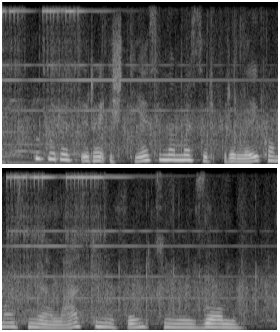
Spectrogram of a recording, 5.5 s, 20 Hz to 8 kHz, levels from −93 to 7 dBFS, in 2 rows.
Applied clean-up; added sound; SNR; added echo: none; Applause + Telephone; 12 dB; none.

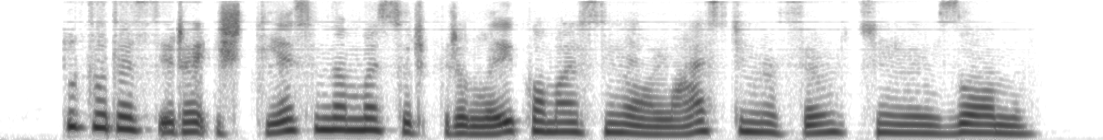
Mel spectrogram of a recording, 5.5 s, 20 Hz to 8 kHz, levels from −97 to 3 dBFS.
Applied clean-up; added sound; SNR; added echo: neural mask model DeepFilterNet 3.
